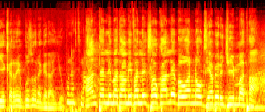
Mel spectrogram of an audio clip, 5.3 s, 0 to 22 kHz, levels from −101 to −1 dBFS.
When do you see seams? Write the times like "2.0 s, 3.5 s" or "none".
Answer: 1.6 s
